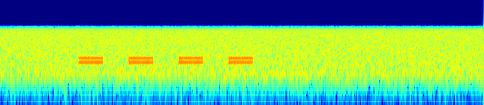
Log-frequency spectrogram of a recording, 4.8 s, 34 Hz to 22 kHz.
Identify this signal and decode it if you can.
Telephone call progress tone (North American plan), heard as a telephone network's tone, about 480, 620 Hz, 0.25 s on and 0.25 s off, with phone line noise. Congestion tone.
